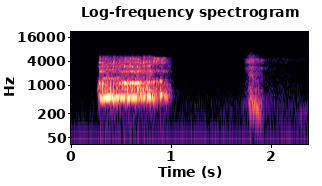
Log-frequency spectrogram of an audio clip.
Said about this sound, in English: That was a burp from a burp machine.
